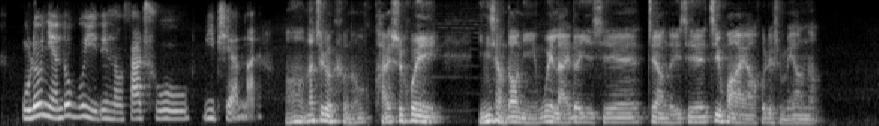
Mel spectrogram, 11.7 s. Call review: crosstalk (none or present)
none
